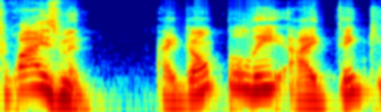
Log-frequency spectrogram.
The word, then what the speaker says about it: Wiseman: ask you a question how come you always pronounce James wiseman's last name as if you were a German prison guard I believe that's how he pronounces it it's Wiseman I don't think Ben Wiseman since the day was drafted everyone in the world says wise men including him why do you call him Weissman they'll call him viceman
